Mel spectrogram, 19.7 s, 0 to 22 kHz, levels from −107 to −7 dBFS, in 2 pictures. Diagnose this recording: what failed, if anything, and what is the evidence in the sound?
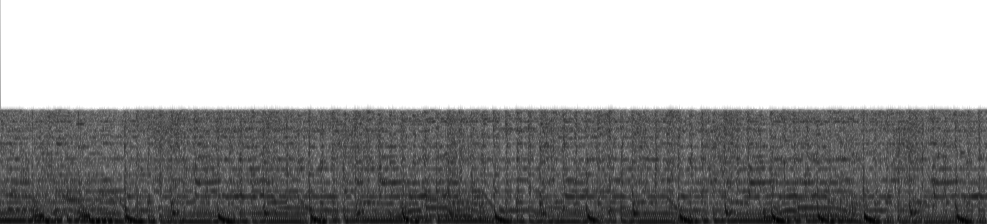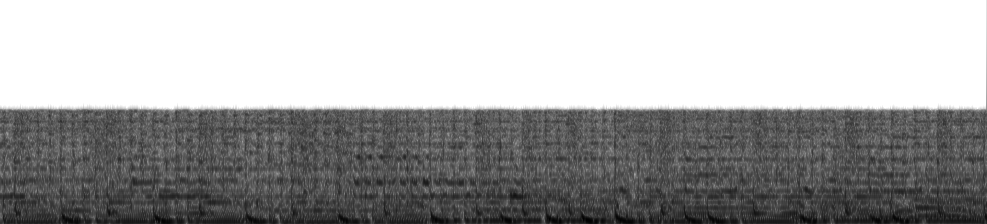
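The failure is aliasing at the sample-rate conversion stage, present for the whole clip. The top of the band sounds gritty and metallic, and the spectrogram shows energy running hard up to a ceiling at 3 kHz, with mirrored, unrelated components folded back below that edge. That fits a drop from 48 kHz to 6 kHz made without an anti-alias filter. Content above 3 kHz reflects downward, and these false components sit only about 10 dB under the real sound.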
